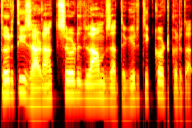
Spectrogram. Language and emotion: Goan Konkani, neutral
